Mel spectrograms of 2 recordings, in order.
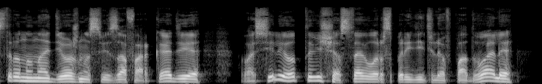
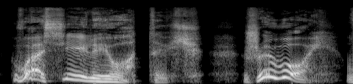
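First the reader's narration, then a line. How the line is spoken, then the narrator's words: Breathless exhale. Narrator (Russian): выдохнул Сидоров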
